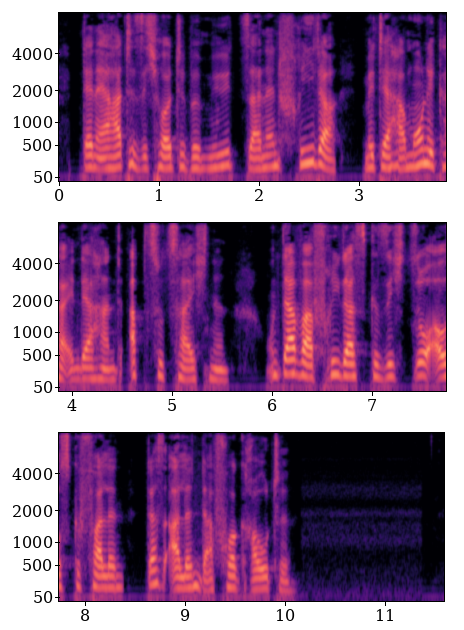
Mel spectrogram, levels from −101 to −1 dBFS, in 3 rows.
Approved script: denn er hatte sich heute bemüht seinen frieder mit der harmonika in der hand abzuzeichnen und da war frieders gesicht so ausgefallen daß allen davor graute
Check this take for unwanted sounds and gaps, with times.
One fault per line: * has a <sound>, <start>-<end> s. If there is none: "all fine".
all fine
